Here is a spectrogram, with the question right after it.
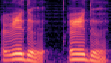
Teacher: دال قلقلہ ہے، اس پہ جزم آ گئی ہے تو ہلا کے پڑھیں گے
